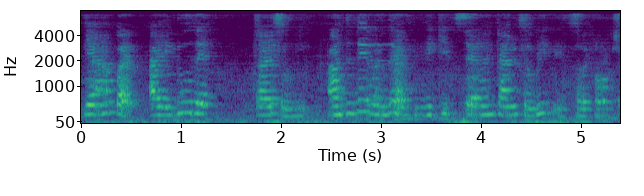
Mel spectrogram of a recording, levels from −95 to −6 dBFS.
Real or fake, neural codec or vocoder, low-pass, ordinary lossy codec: fake; codec, 44.1 kHz, 2.6 kbps, SNAC; 7.2 kHz; none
